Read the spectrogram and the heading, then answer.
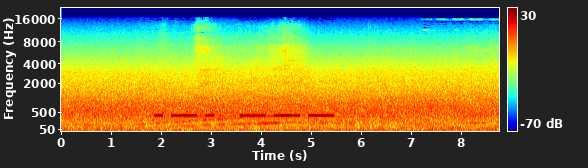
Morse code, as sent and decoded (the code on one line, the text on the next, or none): .-. ---
RO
